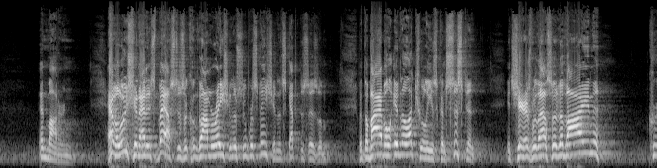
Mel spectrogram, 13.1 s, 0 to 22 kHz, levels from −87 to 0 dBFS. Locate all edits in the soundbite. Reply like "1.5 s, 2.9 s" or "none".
none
